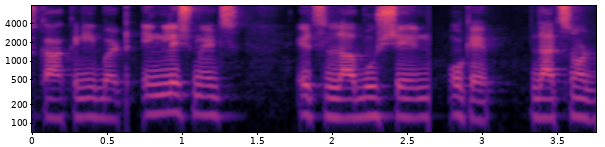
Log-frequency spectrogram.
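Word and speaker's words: Labuschagne: the list is Manas लाबु शेन ऐसे ही pronounce करते ना भाई इसके सरनेम को लाबु शेन या शने लाबु काकनी I think the correct pronunciation is लाबु स् काकनी मानस लाबु शेन इ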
